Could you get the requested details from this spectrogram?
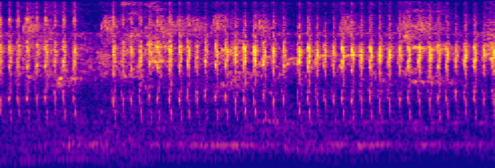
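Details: Stork-billed Kingfisher in continuous all-day calling: quick, chattering, ringing notes in a fast pulse of roughly three to four per second, with a faint low hum beneath.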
